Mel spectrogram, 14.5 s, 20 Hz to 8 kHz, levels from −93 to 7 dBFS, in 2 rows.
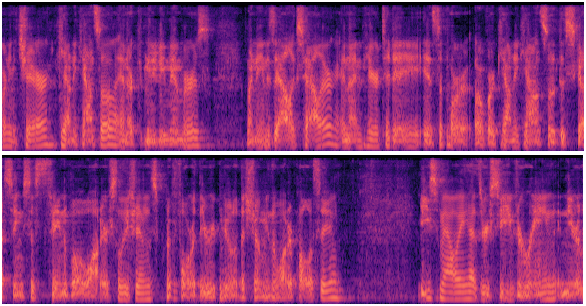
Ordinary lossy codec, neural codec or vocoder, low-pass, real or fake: MP3, 64 kbps; vocoder, 22.05 kHz, 80 mel bands, HiFi-GAN; 7.2 kHz; fake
